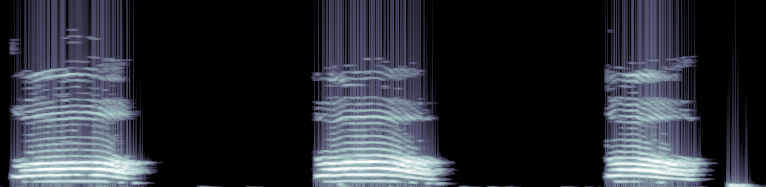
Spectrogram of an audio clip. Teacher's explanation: جب زبان کی نوک اوپر کے دو دانتوں کی جڑ سے لگے تو طا ادا ہوتا ہے، طا موٹا پڑھا جائے گا۔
